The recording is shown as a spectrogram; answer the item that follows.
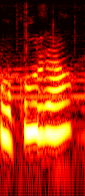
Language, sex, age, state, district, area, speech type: Odia, female, 18-30, Odisha, Balangir, urban, spontaneous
